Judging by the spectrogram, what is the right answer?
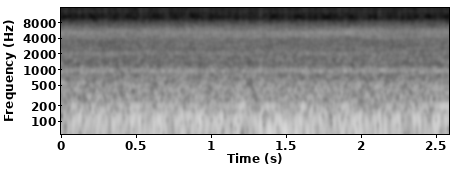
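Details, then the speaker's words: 1969 Chevelle SS big block, sat 37 years, running rough: deep, lumpy idle with an uneven low pulse, misfiring. Pyrometer checks on each exhaust pipe read about 600, 280, 500 and 320°, uneven across cylinders. Cause not yet identified. "So we got one cylinder that seems like it isn't filled with heat as good as the rest."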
